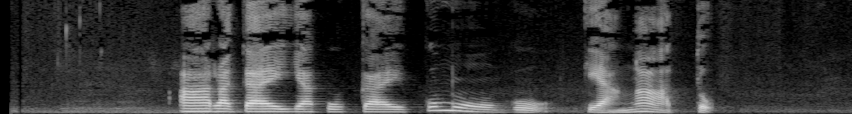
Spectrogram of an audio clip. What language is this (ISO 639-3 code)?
dru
